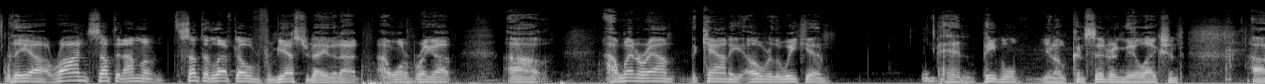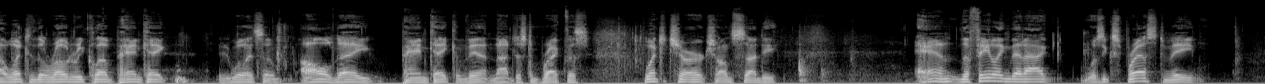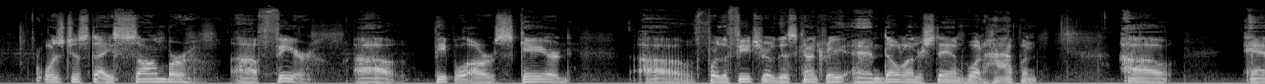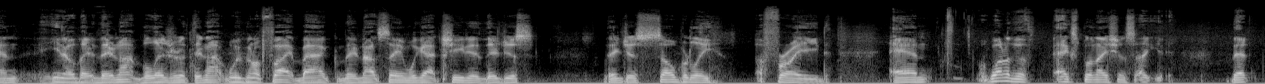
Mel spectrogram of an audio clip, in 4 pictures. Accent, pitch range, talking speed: American, 100-120 Hz, 140 wpm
